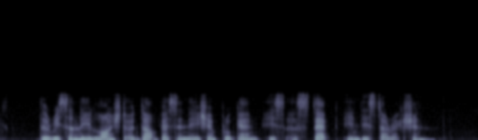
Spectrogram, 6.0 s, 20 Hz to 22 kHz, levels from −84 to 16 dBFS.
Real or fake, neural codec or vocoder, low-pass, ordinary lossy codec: real; none; 7.2 kHz; none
